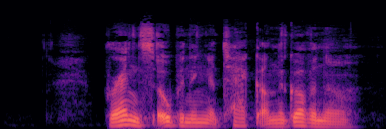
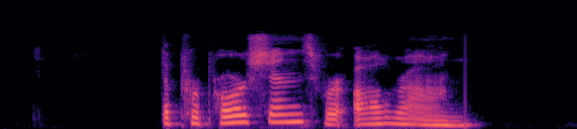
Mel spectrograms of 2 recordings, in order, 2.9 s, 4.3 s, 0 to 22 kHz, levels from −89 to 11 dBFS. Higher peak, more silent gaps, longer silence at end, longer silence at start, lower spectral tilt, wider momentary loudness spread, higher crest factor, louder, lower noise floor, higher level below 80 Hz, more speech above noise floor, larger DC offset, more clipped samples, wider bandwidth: about the same, -6 dBFS vs -6 dBFS; neither; second, 0.25 s vs 0.8 s; second, 0.8 s vs 1.2 s; second, -5.5 dB/octave vs -7 dB/octave; about the same, 8 LU vs 9 LU; about the same, 20 dB vs 20 dB; about the same, -25 LUFS vs -24 LUFS; second, -62 dBFS vs -84 dBFS; about the same, -60 dBFS vs -64 dBFS; second, 38 dB vs 61 dB; neither; neither; first, 11.5 kHz vs 7.6 kHz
